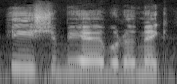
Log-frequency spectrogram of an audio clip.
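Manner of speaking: high nasal-free whiny mimic; imitating a whiny middle-aged man; mocking a whiny guy. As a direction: mimic the league whiner, whining. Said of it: "this guy is so fucking whiny".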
